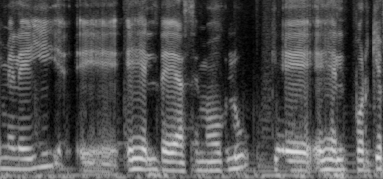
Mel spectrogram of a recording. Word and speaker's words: Acemoglu: Daron Acemoglu, no sé si se pronuncia bien así, Acemoglu. Simon Johnson. Acemoglu, sí. ¿Acemoglu? ¿Sí? ¿Está bien? Sí.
